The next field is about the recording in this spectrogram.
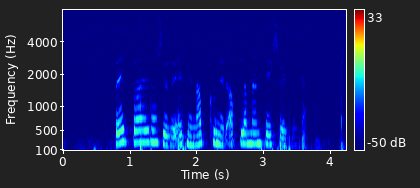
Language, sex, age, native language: Icelandic, female, 50-59, Icelandic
